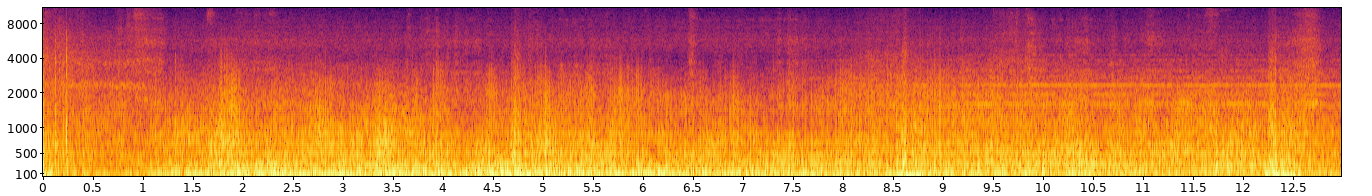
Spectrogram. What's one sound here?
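A jet engine roars steadily overhead.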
